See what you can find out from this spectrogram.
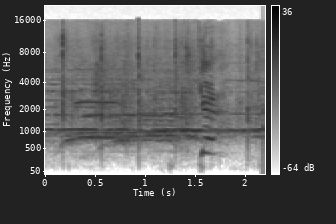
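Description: An audience cheers and whoops over a steady crowd din, with scattered sharp claps popping through at uneven intervals for a couple of seconds, applauding a singer after a karaoke duel at a karaoke night.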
